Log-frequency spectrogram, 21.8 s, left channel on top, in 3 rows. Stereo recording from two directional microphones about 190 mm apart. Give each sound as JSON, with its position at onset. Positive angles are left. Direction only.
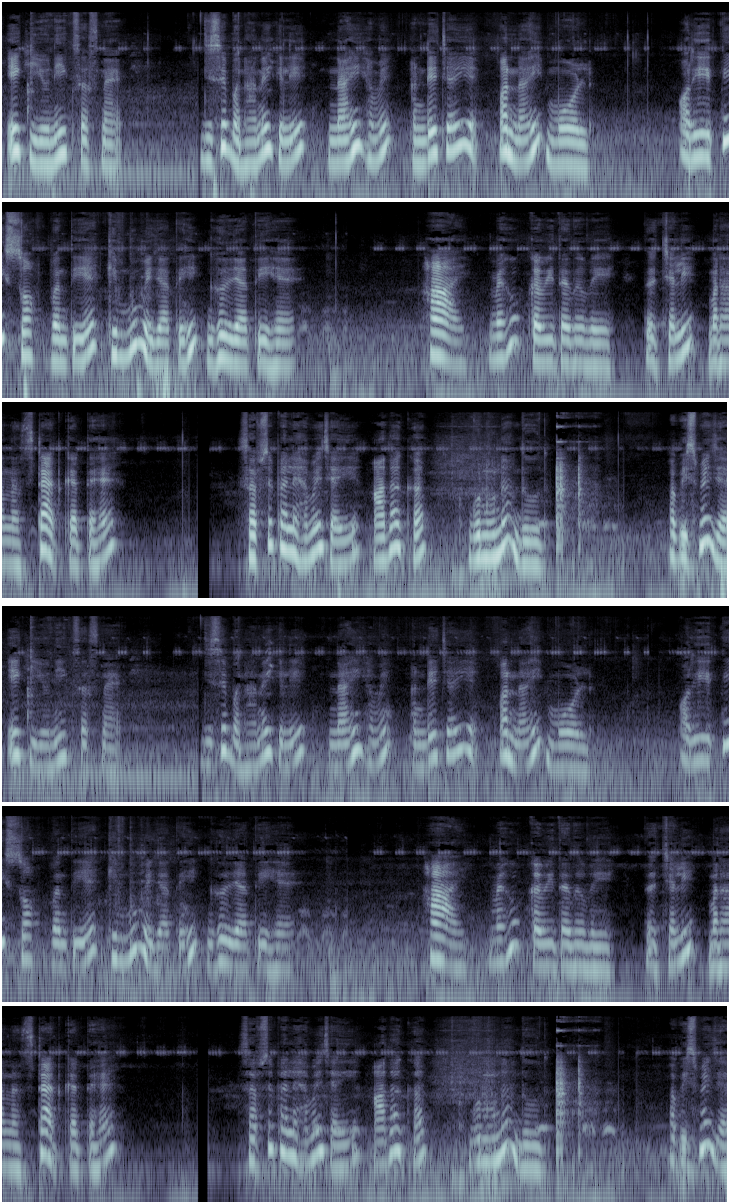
{"t": 0.4, "sound": "a woman's voice", "side_deg": 40}
{"t": 11.5, "sound": "a woman's voice", "side_deg": 30}
{"t": 16.9, "sound": "a woman's voice", "side_deg": 35}
{"t": 21.2, "sound": "a woman's voice", "side_deg": 35}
